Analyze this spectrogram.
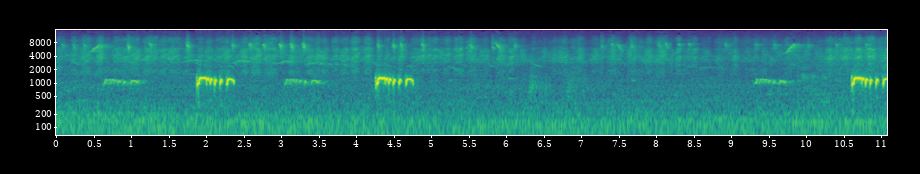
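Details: A wild zebra dove at morning gives loud rapid stuttered coos at uneven intervals, each led by a quieter trill, with faint chirps of other birds and gentle background hiss.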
